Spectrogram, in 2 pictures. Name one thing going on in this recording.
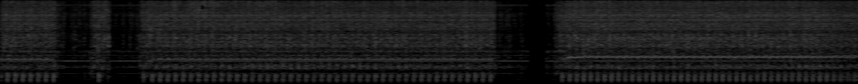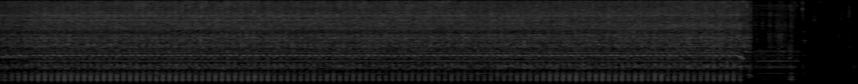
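A sewing machine stitches with a fast, steady whirring rattle.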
